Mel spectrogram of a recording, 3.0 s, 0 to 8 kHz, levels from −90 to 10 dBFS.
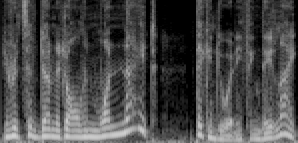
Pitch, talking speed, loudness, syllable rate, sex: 145 Hz, 300 wpm, -17 LUFS, 7.4 syllables/s, male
